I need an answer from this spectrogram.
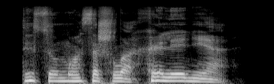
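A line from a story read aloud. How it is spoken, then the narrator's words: Low growl. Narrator (Russian): Низко прорычал он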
